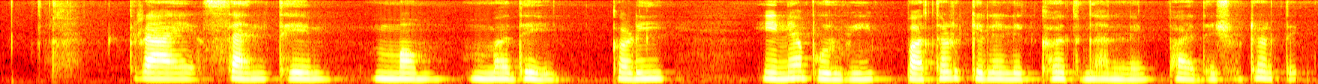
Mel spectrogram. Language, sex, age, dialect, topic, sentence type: Marathi, female, 31-35, Standard Marathi, agriculture, statement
